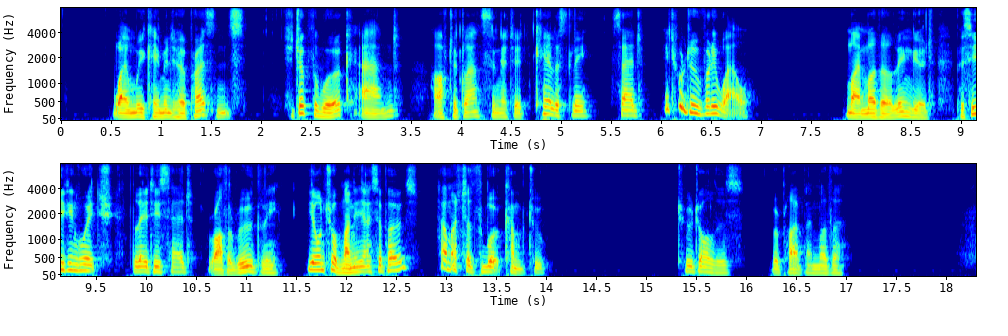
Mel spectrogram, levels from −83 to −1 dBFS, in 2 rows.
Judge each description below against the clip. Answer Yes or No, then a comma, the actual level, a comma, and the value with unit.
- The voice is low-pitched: Yes, low, 125 Hz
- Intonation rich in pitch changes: Yes, wide, 6.4 semitones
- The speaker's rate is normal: Yes, average, 165 wpm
